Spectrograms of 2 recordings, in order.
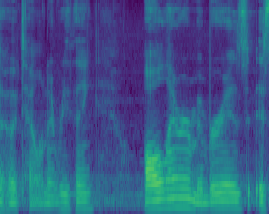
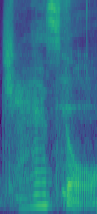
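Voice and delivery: whispered disbelief; 4 semitones higher than usual. Real, not acted.

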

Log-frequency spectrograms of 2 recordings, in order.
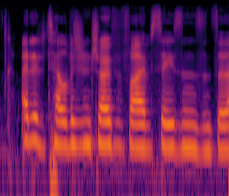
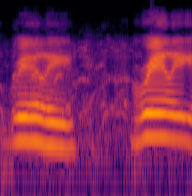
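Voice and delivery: louder, laughing disbelief; disbelieving; 4 semitones higher, 7 dB louder, much slower than usual. Retold or imitated. Fans doubting she's Australian, loud laughing disbelief. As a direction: repeat it like you can't believe your ears. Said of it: "They're like".

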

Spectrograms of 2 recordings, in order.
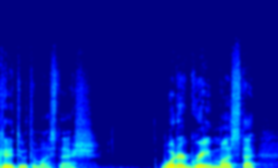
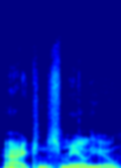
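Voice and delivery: low, slow, bad narrator voice; a deliberately bad deep narrator voice, very slow; Morgan Freeman impression; 6 semitones lower, 6 dB quieter, much slower than usual. Asked by a friend for a Morgan Freeman impression, low and slow. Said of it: "No, that's terrible".

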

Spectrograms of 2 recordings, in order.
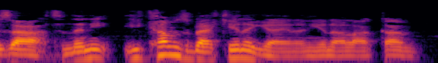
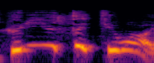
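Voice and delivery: very high, louder outraged mimicry; mock angry indignation; 5 dB louder than usual. The guy challenging him in the sauna, mock angry. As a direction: imitate an affronted man, pitched right up. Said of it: "he did it so angrily".

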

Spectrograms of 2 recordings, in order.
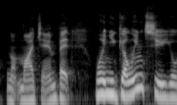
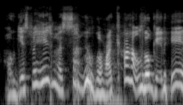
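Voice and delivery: higher, laughing coy mum voice; 6 semitones higher, 4 dB louder than usual. Retold or imitated. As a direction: protest bashfully, giggling. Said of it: "She goes".

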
